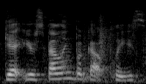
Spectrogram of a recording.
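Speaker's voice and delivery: usual speaking voice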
